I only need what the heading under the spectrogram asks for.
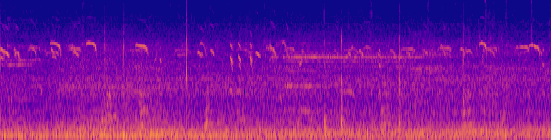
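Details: A group of chicks around a mini toy jeep peeps continuously, short high notes bunched in rapid chattering runs, over a constant low rumbling noise and occasional clicks.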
